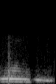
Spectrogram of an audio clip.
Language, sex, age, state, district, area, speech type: Assamese, male, 30-45, Assam, Darrang, rural, conversation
